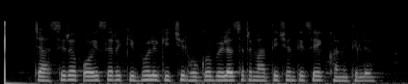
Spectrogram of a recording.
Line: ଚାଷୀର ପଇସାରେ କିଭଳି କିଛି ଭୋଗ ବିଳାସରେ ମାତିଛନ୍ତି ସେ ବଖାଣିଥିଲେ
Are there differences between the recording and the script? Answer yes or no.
no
